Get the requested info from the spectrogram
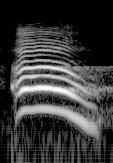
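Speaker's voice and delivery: loud, high, happy "oh"; hammed-up burst of contented relief; acted happy relief. Preacher as Abraham finally at peace with his son, happy relief. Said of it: "And he's so happy".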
